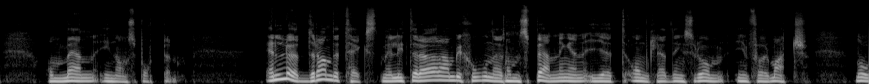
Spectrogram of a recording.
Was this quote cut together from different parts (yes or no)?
no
